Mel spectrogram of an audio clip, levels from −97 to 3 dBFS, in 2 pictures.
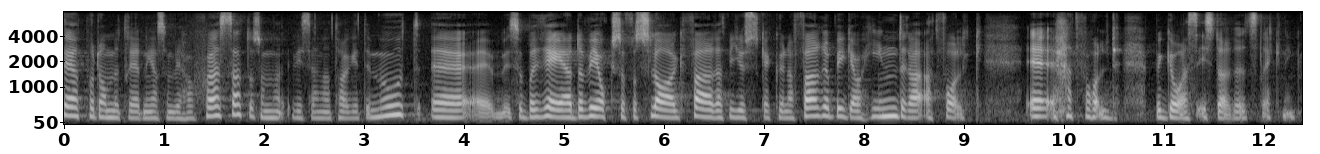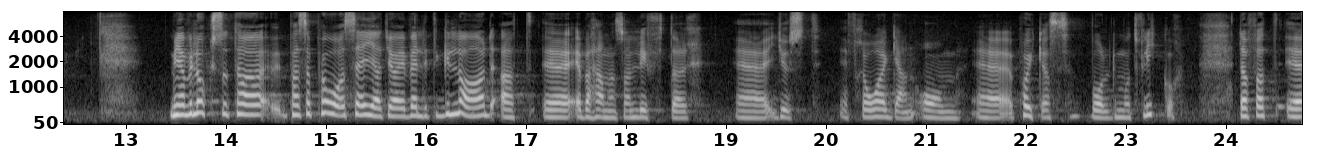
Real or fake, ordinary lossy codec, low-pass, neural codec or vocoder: real; none; none; none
